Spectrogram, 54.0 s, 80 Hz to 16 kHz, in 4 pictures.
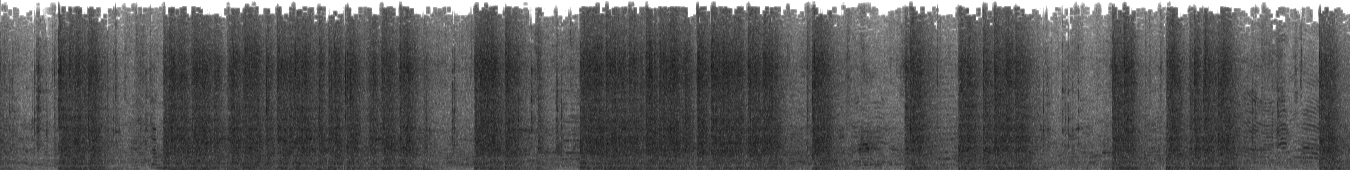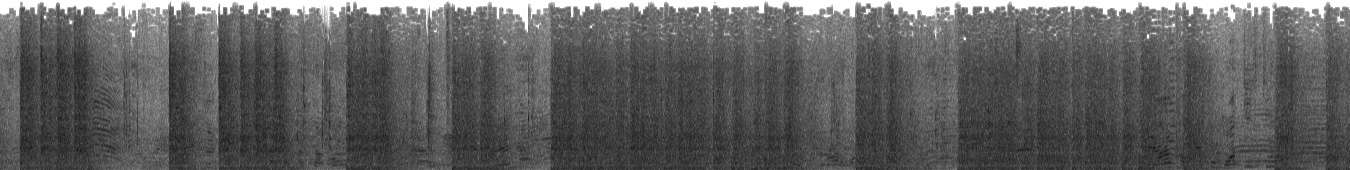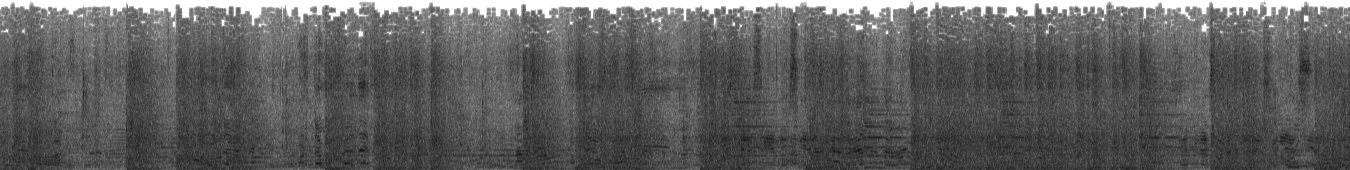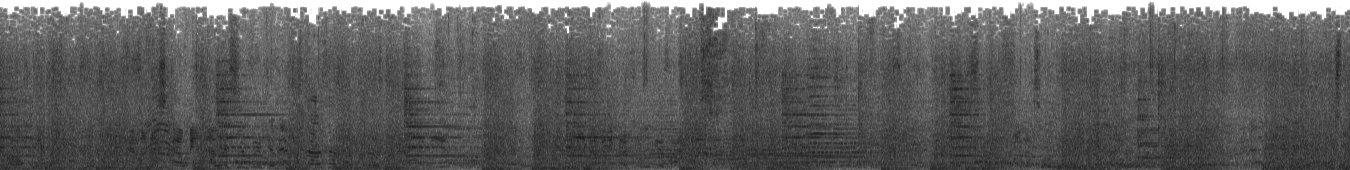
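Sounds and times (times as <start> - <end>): crowd talking: 0.0 - 54.0
marching drums: 0.0 - 54.0.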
